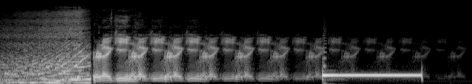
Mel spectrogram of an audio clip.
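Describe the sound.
A telephone call being placed: a short burst of noise gives way to a repeating pattern of rippling electronic tone pulses, then a steady held tone sounds for about a second and cuts off into silence.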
